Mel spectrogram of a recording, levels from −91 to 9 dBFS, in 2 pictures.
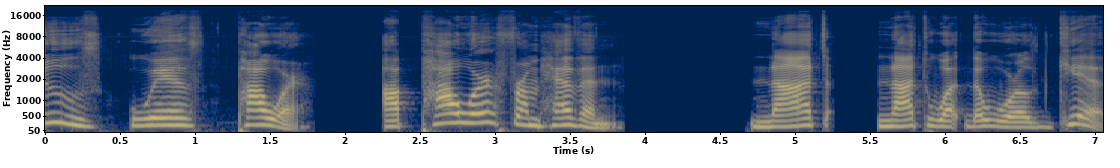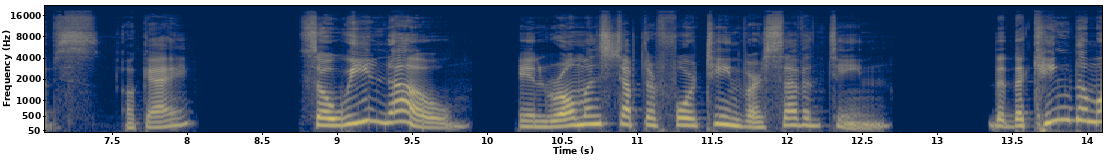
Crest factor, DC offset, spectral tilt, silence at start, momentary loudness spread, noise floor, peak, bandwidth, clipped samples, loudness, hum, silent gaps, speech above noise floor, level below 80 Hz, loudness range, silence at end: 16 dB; under 0.1%; -5 dB/octave; 0 s; 13 LU; under -90 dBFS; -4 dBFS; 17 kHz; under 0.1%; -18 LUFS; none; 4.38-4.65 s, 13.06-13.33 s; over 72 dB; -46 dBFS; 3 LU; 0 s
